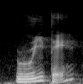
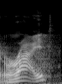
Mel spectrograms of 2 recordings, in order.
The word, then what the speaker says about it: write: Fijaros que el deletreo de una sería escribir, sería W-R-I-T-E, rite, si no se dice right, y sin embargo, derecha sería R-I-G-H-T, richt. Richt, rite, y sin embargo, se dicen las dos, right.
